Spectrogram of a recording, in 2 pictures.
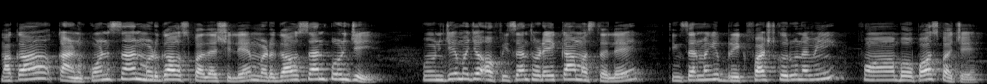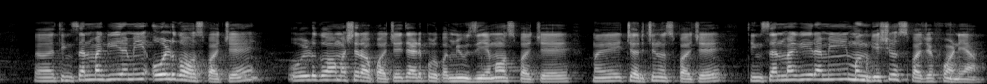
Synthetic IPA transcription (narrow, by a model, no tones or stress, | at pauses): m̤akakaɳkɔɳsanməɽɡaɔspad̪aɕilẽməɽɡãwsãnpəɳd͡ʑej | pəɳd͡ʑem̤əd͡ʑʱaɔfisãnt̪ʰoɽeekːaməst̪əle | t̪ʰĩŋɡsanmaɡiːbɾekfasʈkəɾuːnamifbʱəwpaəspat͡ɕḛ̃ | t̪iŋsanmaɡiːɾamiʔolɖɡaəspajt͡ɕe | olɖɡawmaɕeɾawpat͡ɕet̪jaɽepəwpamjud͡ʑijəmaəspajt͡ɕe | maɡet͡ɕəɾt͡ɕinəspajt͡ɕet̪ʰiŋsanmaɡiːɾamiməŋɡeɕiəspat͡ɕefɔɳjã̰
